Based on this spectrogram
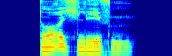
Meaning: inflection of durchlaufen: 1. first/third-person plural preterite 2. first/third-person plural subjunctive II
- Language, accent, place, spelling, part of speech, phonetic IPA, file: German, Germany, Berlin, durchliefen, verb, [ˈdʊʁçˌliːfn̩], De-durchliefen.ogg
